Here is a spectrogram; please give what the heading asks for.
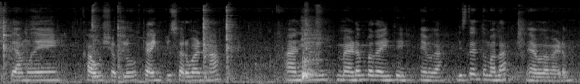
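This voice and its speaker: A woman's voice: mid-range voice, noisy background. A woman chatting through a casual home cooking vlog, recorded on a handheld phone in her kitchen and often urging viewers to look. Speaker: vlogger.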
